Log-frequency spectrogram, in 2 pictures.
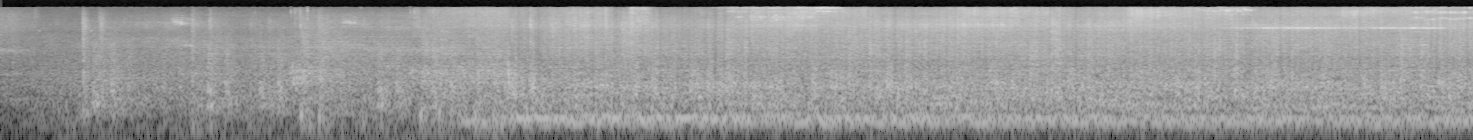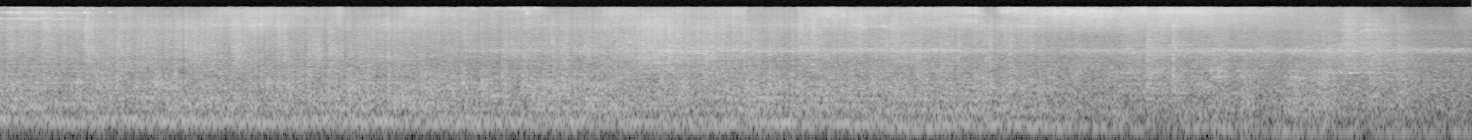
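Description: Electric commuter train running past at speed: a steady rumble of wheels on rail with clacking over the rail joints. It builds over the first few seconds, holds for about twenty seconds, then fades, with a thin high wheel squeal near the end.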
